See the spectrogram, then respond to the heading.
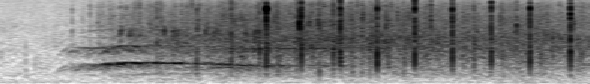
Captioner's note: audience claps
